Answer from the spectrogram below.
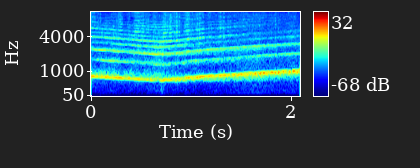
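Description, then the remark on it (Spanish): An ambulance siren wails steadily, its tone dipping then slowly rising as it passes in the street, loud and continuous with no talking over it. “La ambulancia esta nos...”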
